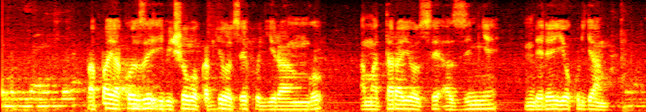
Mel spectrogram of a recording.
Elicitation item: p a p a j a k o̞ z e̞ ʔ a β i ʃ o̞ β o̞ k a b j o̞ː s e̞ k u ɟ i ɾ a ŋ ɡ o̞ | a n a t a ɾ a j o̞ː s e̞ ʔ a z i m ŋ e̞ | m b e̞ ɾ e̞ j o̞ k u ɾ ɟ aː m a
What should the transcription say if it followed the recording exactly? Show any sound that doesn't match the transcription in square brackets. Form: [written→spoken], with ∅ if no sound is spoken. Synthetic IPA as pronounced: p a p a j a k o̞ z e̞ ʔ [a→i] β i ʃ o̞ β o̞ k a b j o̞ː s e̞ k u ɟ i ɾ a ŋ ɡ o̞ | a [n→m] a t a ɾ a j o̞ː s e̞ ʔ a z i m [ŋ→ɲ] e̞ | m b e̞ ɾ e̞ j o̞ k u ɾ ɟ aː m a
